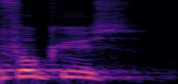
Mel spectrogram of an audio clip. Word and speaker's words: focus: vois le bien s'appelle focus ouais tu focus sur le bien focus sur le mal faut bien prononcer le S c'est ce moment qu'est-ce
